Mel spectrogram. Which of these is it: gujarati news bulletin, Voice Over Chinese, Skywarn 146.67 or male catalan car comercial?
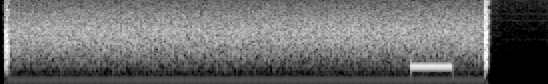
Skywarn 146.67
